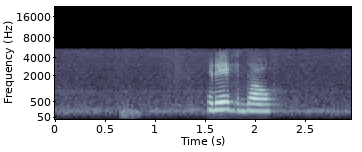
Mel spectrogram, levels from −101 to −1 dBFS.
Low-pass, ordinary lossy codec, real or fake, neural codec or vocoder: 5.4 kHz; none; fake; codec, 24 kHz, 0.9 kbps, WavTokenizer, medium music audio release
